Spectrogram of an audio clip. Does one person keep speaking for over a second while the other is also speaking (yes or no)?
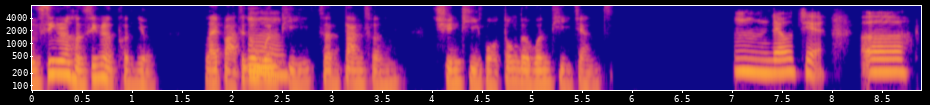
no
